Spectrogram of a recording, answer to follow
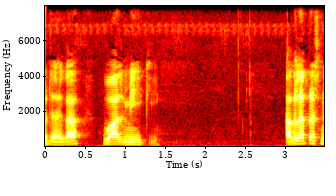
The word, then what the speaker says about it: वाल्मीकि: जैसे वाल्मीकि, महर्षि वाल्मीकि ने रामायण लिखी, तो हम बोल रहे हैं वाल्मीकि, यानी म पे बड़ी की मात्रा लग रही है और क पे छोटी की मात्रा लग रही है।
